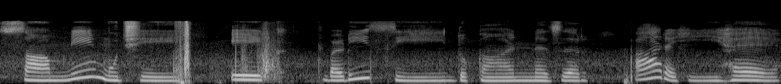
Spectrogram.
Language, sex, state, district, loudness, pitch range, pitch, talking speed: Hindi, female, Madhya Pradesh, Umaria, -22 LUFS, 170-200 Hz, 180 Hz, 75 wpm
